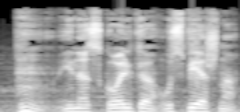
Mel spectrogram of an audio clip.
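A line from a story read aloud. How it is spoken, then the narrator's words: Skeptical hum. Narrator (Russian): хмыкнул Астарис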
